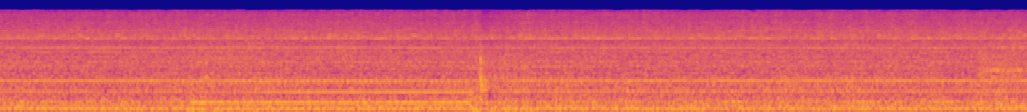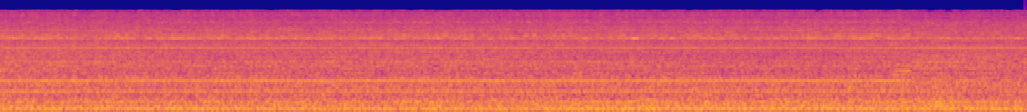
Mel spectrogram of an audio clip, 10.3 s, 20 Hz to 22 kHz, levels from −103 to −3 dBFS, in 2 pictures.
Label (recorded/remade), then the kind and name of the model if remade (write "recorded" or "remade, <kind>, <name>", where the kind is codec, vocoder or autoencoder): recorded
